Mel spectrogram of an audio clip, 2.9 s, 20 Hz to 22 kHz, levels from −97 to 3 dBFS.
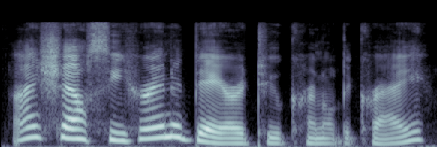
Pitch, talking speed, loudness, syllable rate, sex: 200 Hz, 245 wpm, -19 LUFS, 5.1 syllables/s, female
